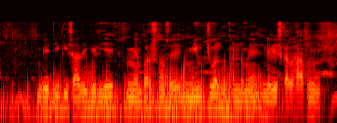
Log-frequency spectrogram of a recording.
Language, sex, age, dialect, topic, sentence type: Hindi, male, 41-45, Kanauji Braj Bhasha, banking, statement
